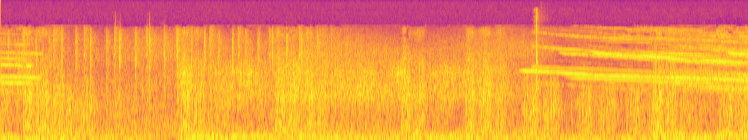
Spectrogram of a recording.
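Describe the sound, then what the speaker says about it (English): Bombing of ground troops in the strategy game War in the Pacific: a continuous roar of rumbling blasts and artillery-like booms, loud and dense, with a falling whistling tone entering near the end. "And we're bombing the ground troops here."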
